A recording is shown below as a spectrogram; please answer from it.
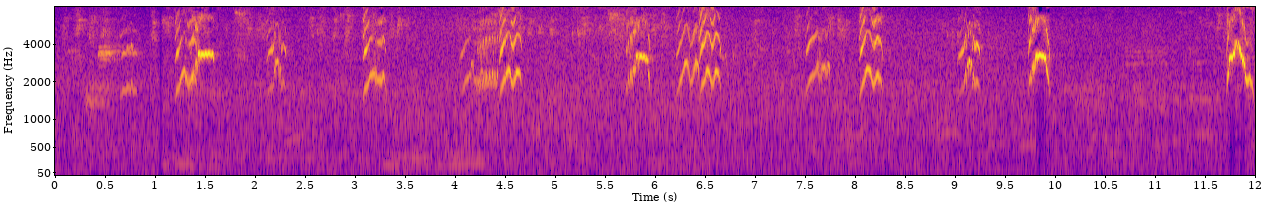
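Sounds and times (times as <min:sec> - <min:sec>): birds with sharp rising calls: 0:00.0 - 0:08.4, 0:09.0 - 0:10.1
steady background noise: 0:00.0 - 0:12.0.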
